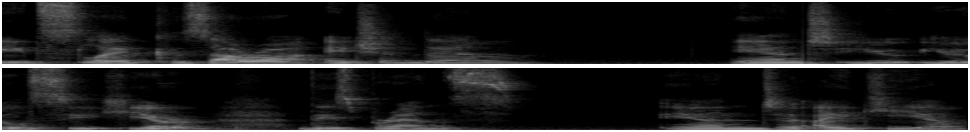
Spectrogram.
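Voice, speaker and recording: Very slow with long, frequent pauses, a woman with a Russian accent speaks at a medium pitch, somewhat breathy and dark and mellow in tone, with fairly even intonation, very even loudness and audible room echo. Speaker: vlogger. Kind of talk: casual vlog talk to camera.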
